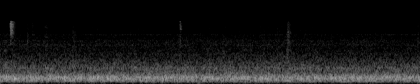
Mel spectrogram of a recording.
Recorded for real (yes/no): yes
